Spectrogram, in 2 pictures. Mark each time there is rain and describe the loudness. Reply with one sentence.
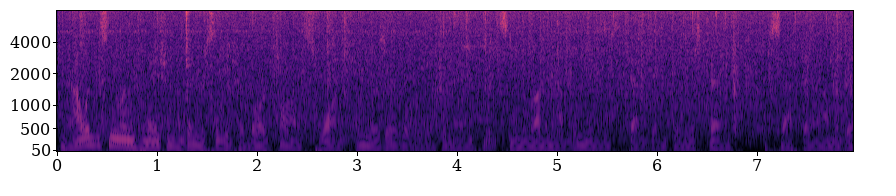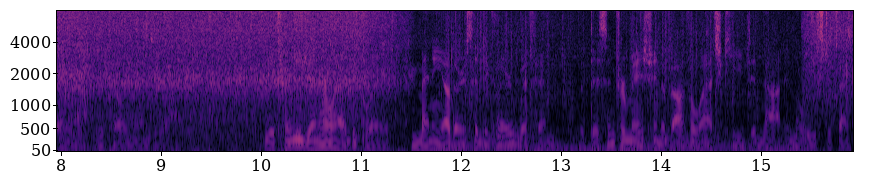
You can hear the rain from 0.0 to 15.8 s, at a steady volume.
